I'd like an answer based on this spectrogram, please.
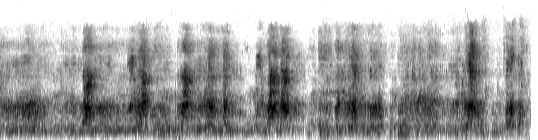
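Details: A Staffordshire bull terrier, one of two Staffords competing with a Parson terrier for a ball, gives rough growls broken into repeated surges about once a second, with occasional bark-like edges, across eleven seconds of play.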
